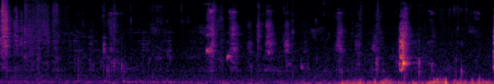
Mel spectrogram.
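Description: A dog giving a few short, high cries over the second half, the last one the loudest, with a low rumble near the end.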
